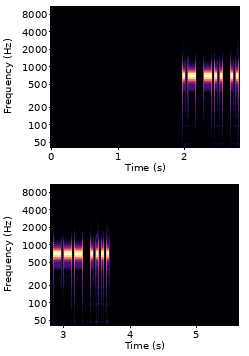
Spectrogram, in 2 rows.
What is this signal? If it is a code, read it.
Morse code, heard as a keyed tone, about 30 wpm, 700 Hz. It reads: AD2H
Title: USA Call Signs - 4 Characters - 30wpm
